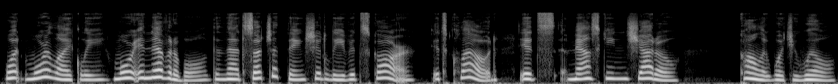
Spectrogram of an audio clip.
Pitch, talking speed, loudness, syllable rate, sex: 240 Hz, 165 wpm, -16 LUFS, 4.6 syllables/s, female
